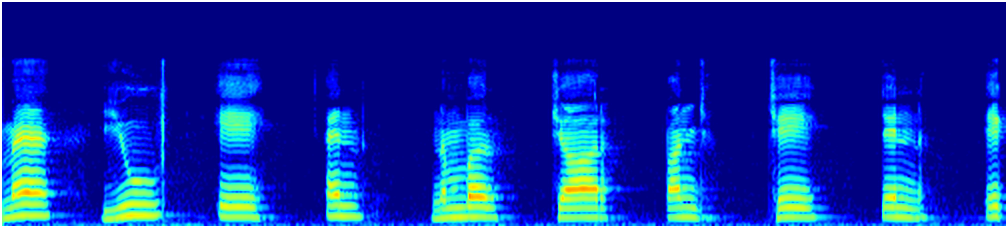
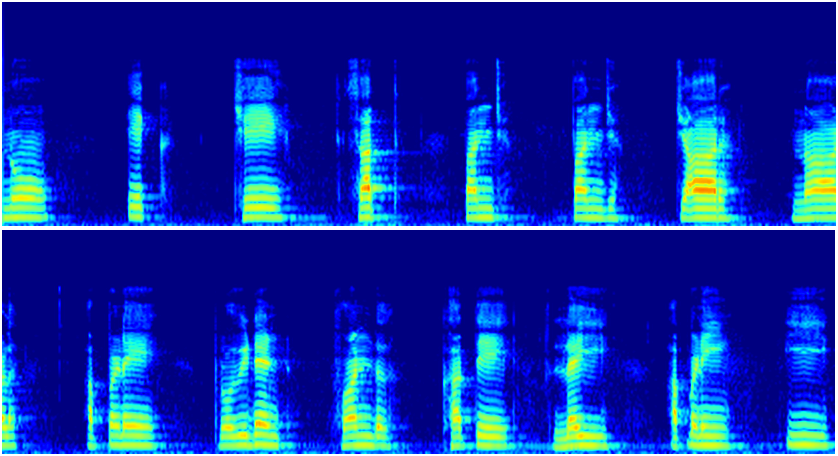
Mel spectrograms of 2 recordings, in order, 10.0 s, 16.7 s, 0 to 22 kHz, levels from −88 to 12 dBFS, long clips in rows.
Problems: none marked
